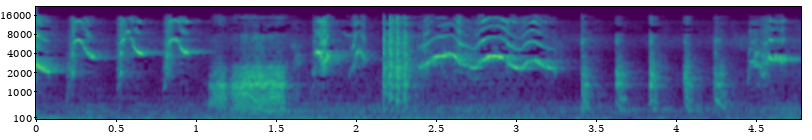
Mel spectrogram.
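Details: Javan myna in full song, meant to get young mynas responding fast: sharp whistled notes, a harsh burst, then a wavering warbled whistle, followed by a steady row of clicking notes.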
